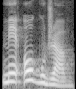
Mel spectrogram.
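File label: Komi, female; ме ог уджав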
